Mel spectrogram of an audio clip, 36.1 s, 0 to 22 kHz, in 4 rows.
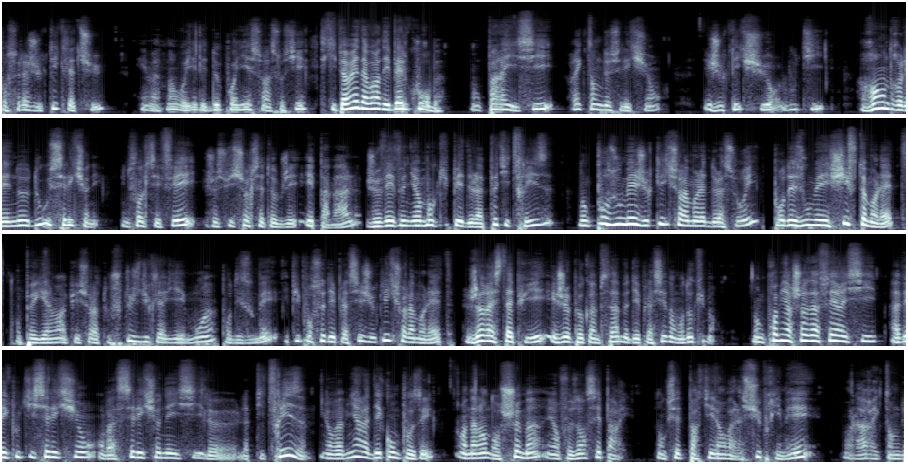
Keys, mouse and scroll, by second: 0.6 click, 1.4-2.7 drag, 2.9 ctrl+z, 5.3 click, 9.7 click, 15.6 middle click, 17.5 shift+middle click, 19.2 KP_Add, 19.4 KP_Add, 19.6 KP_Add, 20.1 KP_Subtract, 20.2 KP_Subtract, 21.9-23.3 middle drag, 24.2 middle click, 24.2-24.7 scroll down 1, 24.7-25.4 scroll up 2, 26.5 click, 27.5 click, 28.7 click, 32.2 click, 33.5-35.0 drag.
